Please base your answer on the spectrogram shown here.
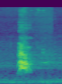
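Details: Single short, loud bark from a pet beagle out hunting squirrels, abrupt and clipped, over a faint low rumble.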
